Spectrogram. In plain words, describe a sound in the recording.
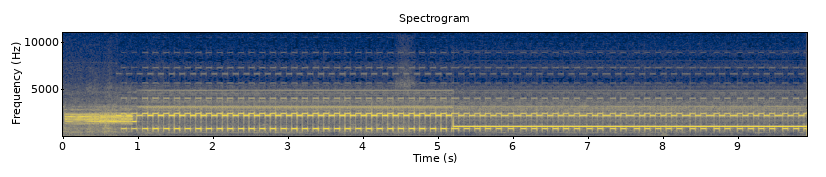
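A weather alert radio sounds a loud, steady pulsing electronic alarm.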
